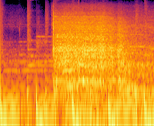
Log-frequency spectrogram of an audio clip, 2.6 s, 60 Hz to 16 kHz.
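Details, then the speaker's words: Mazda RX-8 rotary found abandoned, cranking after fuel pump primed and a disturbed fuel pipe checked: quick uneven starter whirr with no firing; accelerator pressed to try de-flooding, owners suspect it is flooding itself. "Got the accelerator in again, we're going to try and de-flood it if it is flooded. Maybe it's struggling to start and it's flooding itself."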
